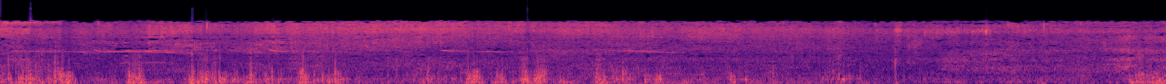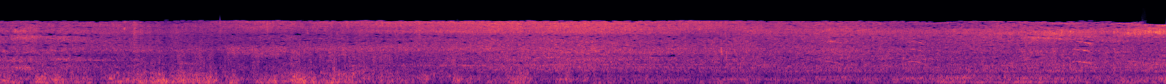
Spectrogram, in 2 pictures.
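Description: A coach engine rumbles as it drives slowly past close by.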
